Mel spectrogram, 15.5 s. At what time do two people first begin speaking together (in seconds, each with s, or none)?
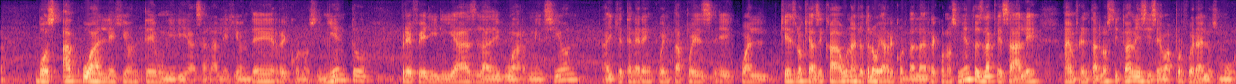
none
